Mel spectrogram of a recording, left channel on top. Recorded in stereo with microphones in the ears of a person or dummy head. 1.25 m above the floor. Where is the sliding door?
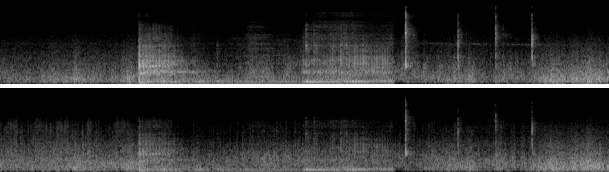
20° left (ahead or behind).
